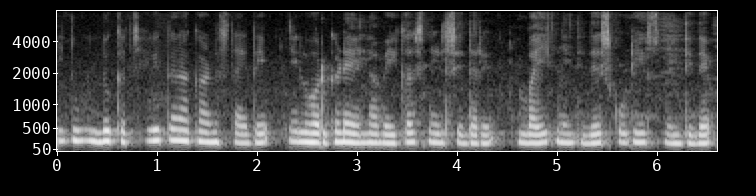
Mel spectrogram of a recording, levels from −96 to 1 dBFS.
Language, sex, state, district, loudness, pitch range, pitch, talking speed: Kannada, female, Karnataka, Mysore, -15 LUFS, 185-210 Hz, 195 Hz, 125 wpm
